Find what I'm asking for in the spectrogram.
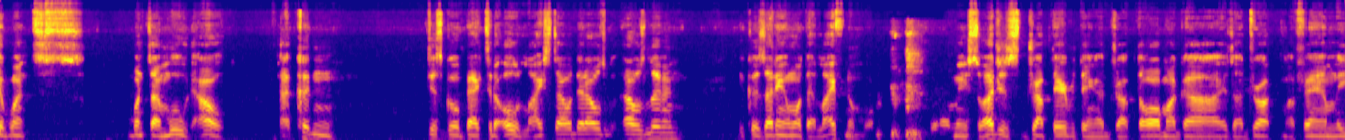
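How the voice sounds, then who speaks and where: A man's voice: fairly low pitch, steady tone, normal speed, dry recording, rough recording. A man telling his own story as a guest in a casual conversation, laid-back and talking to the room. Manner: laid-back, conversational, often says "you know what I mean".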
